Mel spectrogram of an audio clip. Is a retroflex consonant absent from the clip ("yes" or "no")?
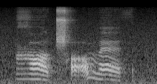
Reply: no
